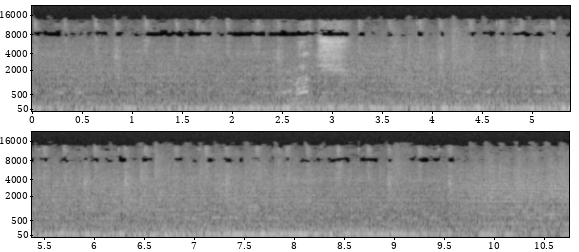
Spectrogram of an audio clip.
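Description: Low, steady road and tyre rumble inside the cabin of a moving Jaguar I-PACE electric car, with no engine note, and a short rising sound about three seconds in.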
